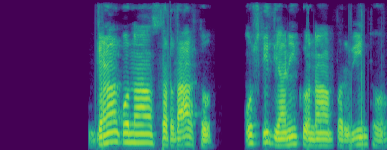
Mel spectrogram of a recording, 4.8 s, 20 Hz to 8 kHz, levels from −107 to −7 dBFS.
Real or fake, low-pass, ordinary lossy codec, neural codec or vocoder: fake; 7.2 kHz; AAC, 48 kbps; vocoder, 44.1 kHz, 128 mel bands, Pupu-Vocoder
